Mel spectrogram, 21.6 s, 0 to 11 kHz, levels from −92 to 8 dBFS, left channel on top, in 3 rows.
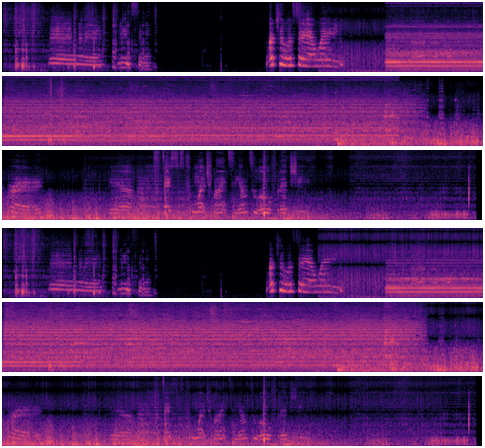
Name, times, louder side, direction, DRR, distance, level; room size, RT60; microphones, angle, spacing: voice 1, 0.0-0.7 5.8-5.9 7.9-8.2 9.3-9.5 12.8-13.0 15.6-17.7 18.3-18.4 19.6-21.6, equal, ahead, 2.2 m, -40 dB
voice 2, 0.7-2.2 4.0-5.1 12.2-13.4 14.5-15.0 16.0-16.4 16.9-19.1, left 3 dB, 80° left, 3.3 m, -36 dB
sound 1, 4.7-21.0, equal, 45° right, 7.8 m, -37 dB
sound 2, 5.7-13.2, left 3 dB, 45° left, 1.4 m, -34 dB
voice 3, 5.9-11.5 12.0-12.1 13.6-14.1, left 2 dB, 20° left, 6.1 m, -48 dB
sound 3, 7.2-13.6, right 7 dB, 80° right, 2.8 m, -33 dB
head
